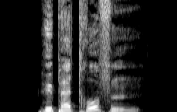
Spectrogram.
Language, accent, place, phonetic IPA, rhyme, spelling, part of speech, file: German, Germany, Berlin, [hypɐˈtʁoːfm̩], -oːfm̩, hypertrophem, adjective, De-hypertrophem.ogg
- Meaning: strong dative masculine/neuter singular of hypertroph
